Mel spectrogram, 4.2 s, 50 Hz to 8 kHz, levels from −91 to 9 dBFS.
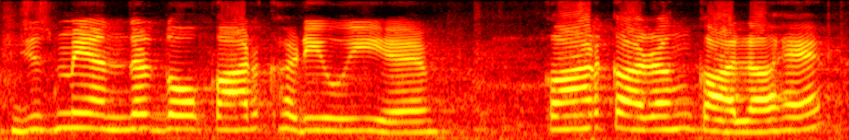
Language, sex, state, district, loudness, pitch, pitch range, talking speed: Hindi, female, Uttar Pradesh, Shamli, -12 LUFS, 275 Hz, 255-295 Hz, 170 wpm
